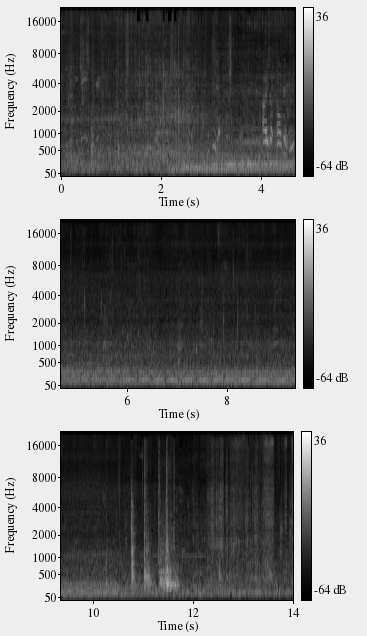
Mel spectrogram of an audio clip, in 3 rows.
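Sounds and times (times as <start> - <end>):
outboard motor running: 0.0 - 14.0.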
